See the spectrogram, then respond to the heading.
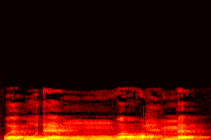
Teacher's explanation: വഹുദൻ എന്ന ആ തൻവീനിനെ ശേഷമുള്ള വാവിലേക്ക് ലയിപ്പിച്ച് മണിക്കണം. ഇദ്ഗാം ബിഗുന്ന നാഖിസ് എന്ന വിധിയാണ് നൽകപ്പെടുക.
